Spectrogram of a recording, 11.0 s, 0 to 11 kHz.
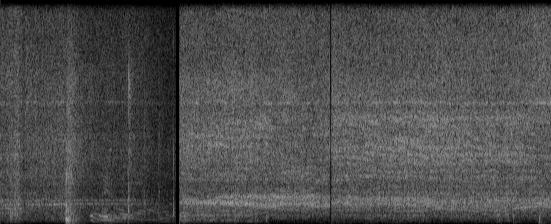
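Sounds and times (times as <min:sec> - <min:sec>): angle grinder whirring: 0:03.6 - 0:11.0.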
